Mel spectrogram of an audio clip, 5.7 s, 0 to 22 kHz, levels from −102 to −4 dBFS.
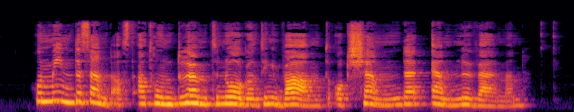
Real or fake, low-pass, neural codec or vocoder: real; 10.8 kHz; none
